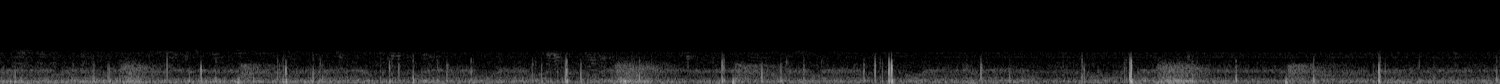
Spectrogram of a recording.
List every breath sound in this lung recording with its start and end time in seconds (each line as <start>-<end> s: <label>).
0.81-1.67 s: inhalation
2.32-3.17 s: exhalation
5.96-6.82 s: inhalation
7.22-8.07 s: exhalation
11.34-12.20 s: inhalation
12.96-13.82 s: exhalation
